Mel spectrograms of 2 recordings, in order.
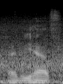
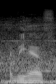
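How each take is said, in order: No difference in how they are said.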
